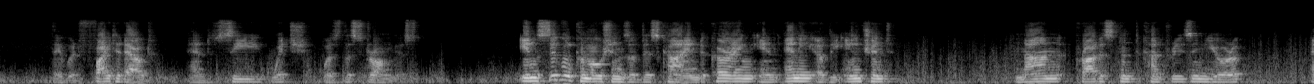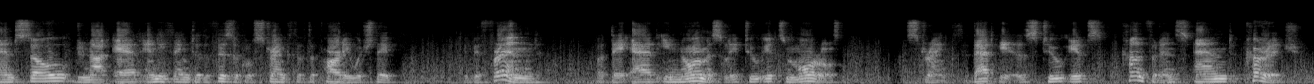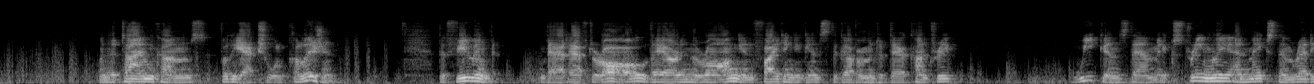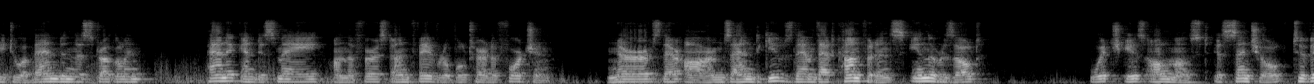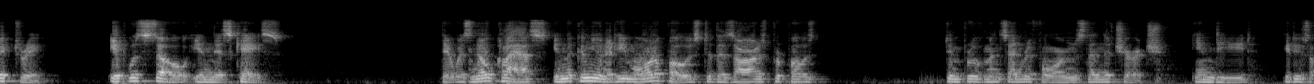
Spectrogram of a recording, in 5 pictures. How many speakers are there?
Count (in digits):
1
